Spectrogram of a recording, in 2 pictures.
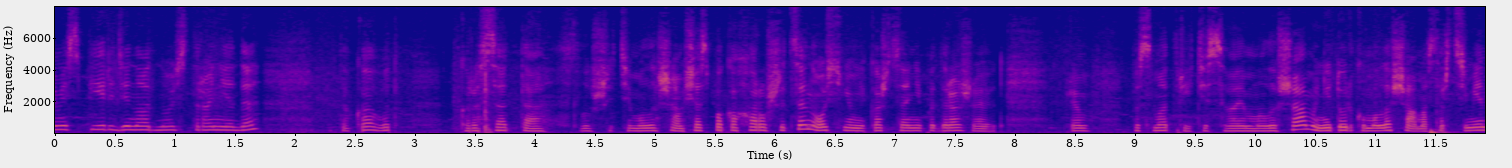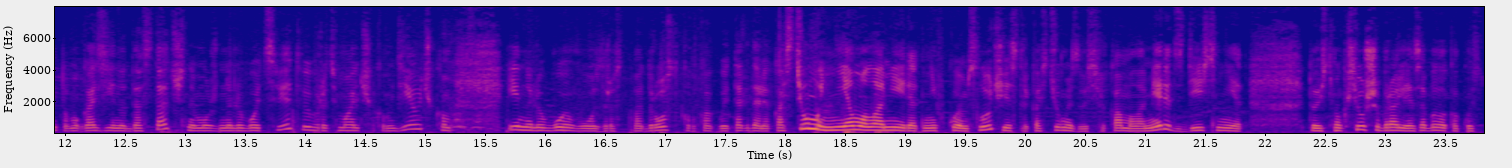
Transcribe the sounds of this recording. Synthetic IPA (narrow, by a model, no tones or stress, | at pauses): amʲɪsʲpʲeɾʲɪdʲɪnəɐd̪no̞jst̪əɾɐnʲe̞d̪at̪ːɐkajəvo̞t̪ | kɾəsat̪aslˠuʂɨjtʲɪməlˠɨʂamɕːaspɐkaxɐɾo̞ʂɨjət̪sɛnɨo̞sʲɪnʲjʊmnʲe̞kaʐɨt̪səɐnʲipəd̪ɾɐʐajʊt̪pɾʲampəsmɐt̪ɾʲitʲɪsvɐimːəlˠɨʂamɨnʲɪt̪o̞lʲkəməlˠɨʂamɐsərtʲɪmʲent̪ʊməɡɐzʲinəd̪ɐst̪at̪ə̥t͡ɕnəjmo̞ʐnənəlʲʊbo̞jt̪svʲe̞t̪vɨbɾətʲmalʲt͡ɕɪ̥kəmdʲe̞vət͡ɕkəminəlʲʊbo̞jvo̞zɾəst̪̚pɐd̪ɾo̞st̪̚kəmkaɡ̚bɨɪt̪ɐɡ̚d̪alʲɪjəkɐsʲtʲumɨnʲeməlˠɐmʲeɾʲət̪nʲɪfko̞jɪmslˠut͡ɕɪːjesʲlʲɪkɐsʲtʲumɨzvəsʲɪlʲkaməlˠɐmʲeɾʲɪt̪zʲdʲesʲnʲe̞t̪t̪ːo̞ɪsʲtʲmɨksʲuʂɨbɾalʲijazɐbɨlˠəkɐko̞j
